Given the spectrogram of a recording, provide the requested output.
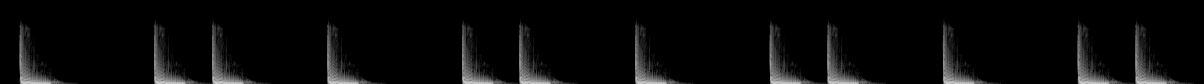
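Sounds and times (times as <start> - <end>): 
kick drum: 0.2 - 0.6, 1.6 - 2.5, 3.3 - 3.7, 4.6 - 5.6, 6.4 - 6.8, 7.7 - 8.7, 9.4 - 9.9, 10.8 - 11.8.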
